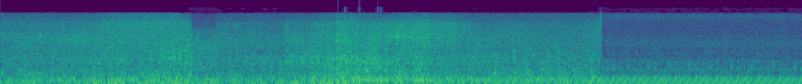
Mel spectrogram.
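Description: Water sprays and hisses onto a vehicle.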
